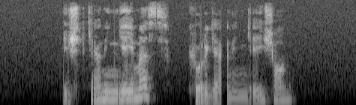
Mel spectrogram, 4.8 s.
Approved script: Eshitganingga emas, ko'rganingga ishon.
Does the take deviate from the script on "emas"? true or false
false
